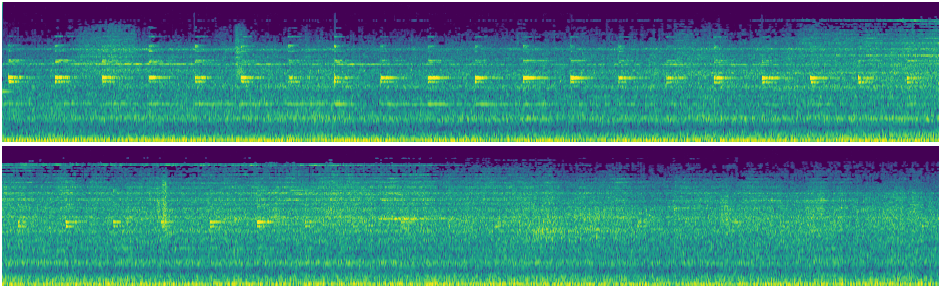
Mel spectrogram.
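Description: A freight train passing close by: a heavy, steady low rumble of locomotives and rolling cars. Over it, a ringing tone repeats about twice a second and fades out about two-thirds of the way through.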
